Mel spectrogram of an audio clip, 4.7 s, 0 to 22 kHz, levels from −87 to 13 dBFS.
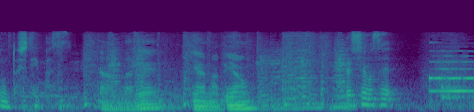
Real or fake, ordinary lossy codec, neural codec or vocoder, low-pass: real; none; none; none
